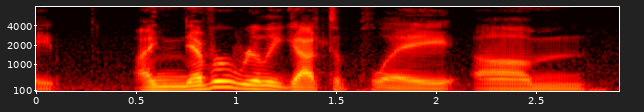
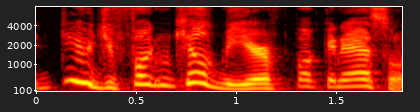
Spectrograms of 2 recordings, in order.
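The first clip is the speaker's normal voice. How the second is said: much higher, louder furious outburst; outraged yell; 13 semitones higher, 5 dB louder, much faster than usual. Retold or imitated. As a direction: scream it like a betrayed player. Retelling player angry at being killed.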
